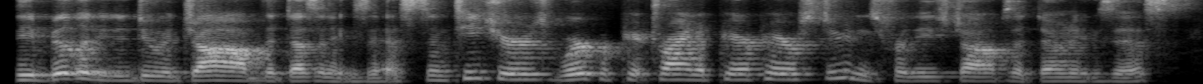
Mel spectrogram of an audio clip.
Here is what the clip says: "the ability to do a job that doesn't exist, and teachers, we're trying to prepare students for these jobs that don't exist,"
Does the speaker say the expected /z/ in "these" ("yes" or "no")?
yes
